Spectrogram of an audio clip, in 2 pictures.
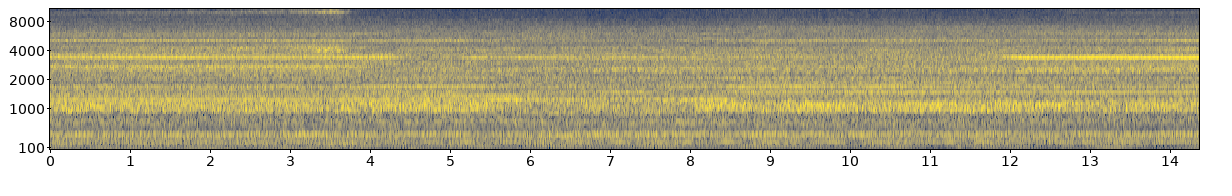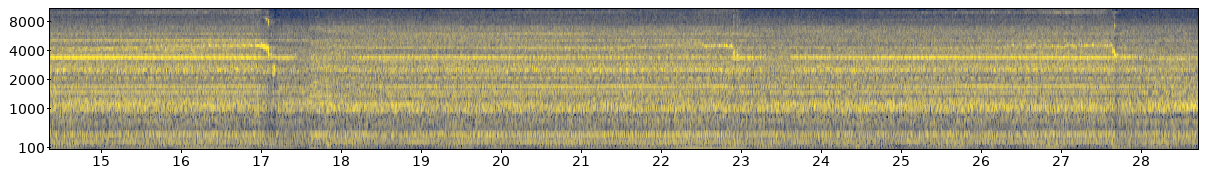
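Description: CNC milling machine spindle running steadily as an end mill cuts an aluminium part, with a high whine that starts and stops several times as the machine moves.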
